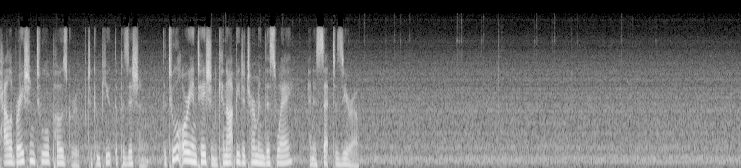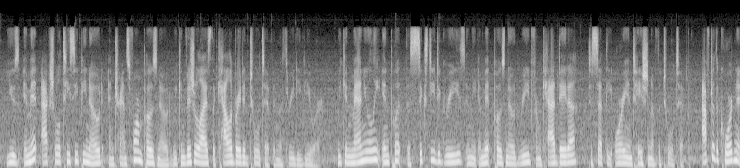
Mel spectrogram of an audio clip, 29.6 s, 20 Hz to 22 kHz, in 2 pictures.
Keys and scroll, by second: 9.8 t, 9.9 space, 15.2 typing, 18.9 ctrl+t, 19.1 space, 24.4 KP_Subtract, 26.6 KP_Enter, 28.5 t.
